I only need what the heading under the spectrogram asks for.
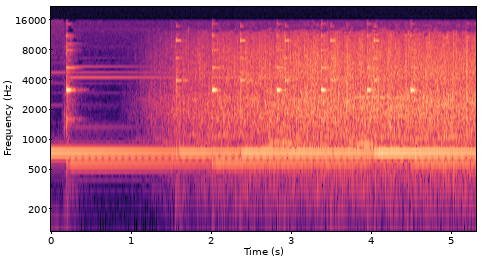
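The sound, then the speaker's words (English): A doorbell rings six times in quick succession, marking six home transactions by A. Cole Realty in the Triangle. Bright chimes stack up against a steady ringing tone and a wash of background noise, with no one speaking. “And that deserves, Angie, six doorbells.”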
